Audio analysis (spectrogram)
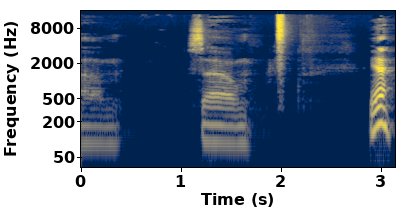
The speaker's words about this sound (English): They probably knew that you were coming and were judging from the sound of the explosion.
